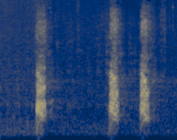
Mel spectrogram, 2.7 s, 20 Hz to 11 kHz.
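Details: Dog at a dog park on a sunny Saturday, barking three times: short, loud, broad barks at about 0.6, 1.7 and 2.2 seconds, the last two close together, over a quiet background.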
